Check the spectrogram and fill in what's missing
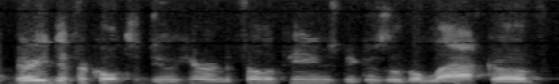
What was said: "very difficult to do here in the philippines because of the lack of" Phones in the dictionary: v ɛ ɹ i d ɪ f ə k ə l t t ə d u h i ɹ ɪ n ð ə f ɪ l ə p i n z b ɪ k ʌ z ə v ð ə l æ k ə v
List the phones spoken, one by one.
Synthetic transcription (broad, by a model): v ɛ ɹ i d ɪ f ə k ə l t t ə d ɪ h i ɹ ɪ n ð ə f ɪ l ə p i n z b ɪ k ʌ z ə v ð ə l æ k ə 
